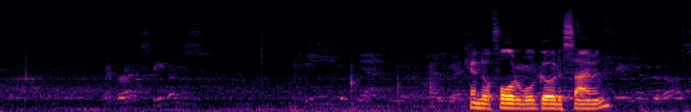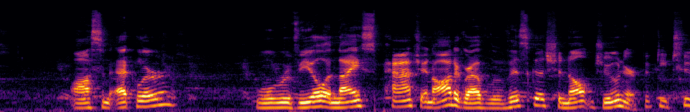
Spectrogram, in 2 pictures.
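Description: Cards rustle and slide in hands.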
